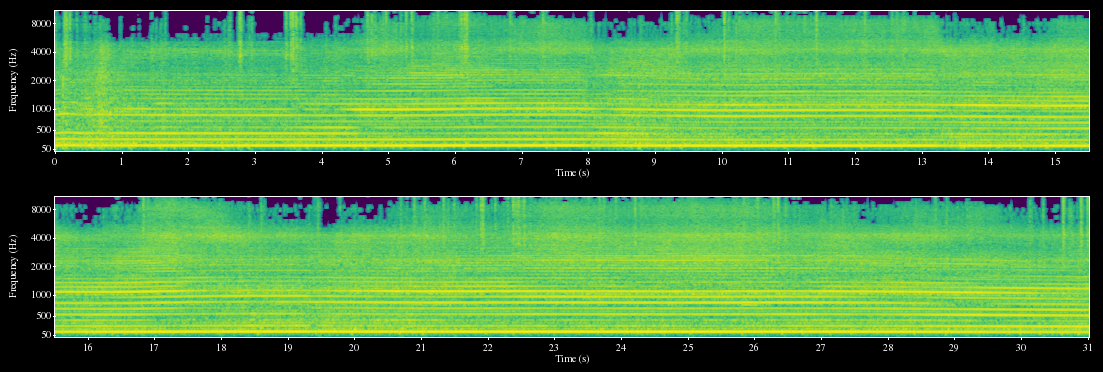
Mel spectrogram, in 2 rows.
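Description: Mazda RX-7's two-rotor 13B rotary engine, breathing through headers and straight pipes, heard from inside the cabin while cruising at a steady 4,000 rpm or so. Its loud, even drone holds one pitch throughout, with only slight drifts.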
